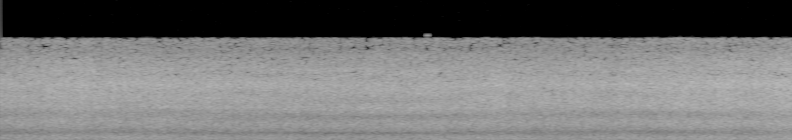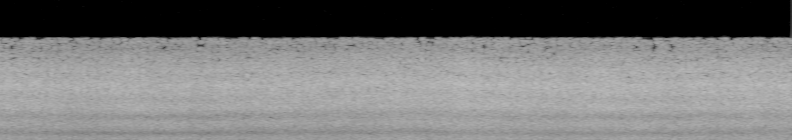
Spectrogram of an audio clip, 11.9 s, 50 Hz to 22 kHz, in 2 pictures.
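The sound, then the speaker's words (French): A steady, dense rush of churning water fills the whole stretch, a broad hissing wash as the bow of a container ship slices through the sea, recorded in 2015 during a voyage, loud with no pauses or voices. “Enfin, je sais pas, on a vraiment l'impression que ça fend la mer, quoi. Qu'il y a quelque chose qui rentre dans l'eau, en fait.”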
